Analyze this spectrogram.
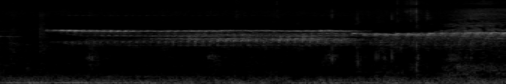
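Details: Houseplant setting with a canary delivering one long unbroken rolling trill, steady and rich, lasting nearly four seconds over low background hum.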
